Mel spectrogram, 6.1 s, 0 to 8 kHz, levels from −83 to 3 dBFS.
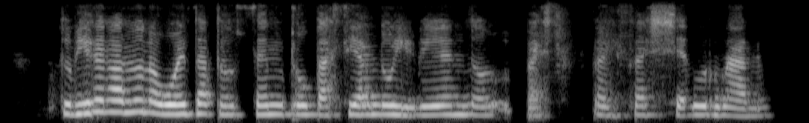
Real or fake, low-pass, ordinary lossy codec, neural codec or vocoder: fake; 7.2 kHz; Opus, 32 kbps; codec, 44.1 kHz, 1.7 kbps, Pupu-Codec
